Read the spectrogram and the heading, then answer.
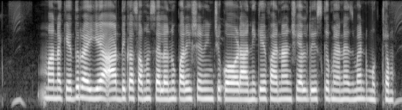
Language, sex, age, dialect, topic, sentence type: Telugu, female, 31-35, Central/Coastal, banking, statement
